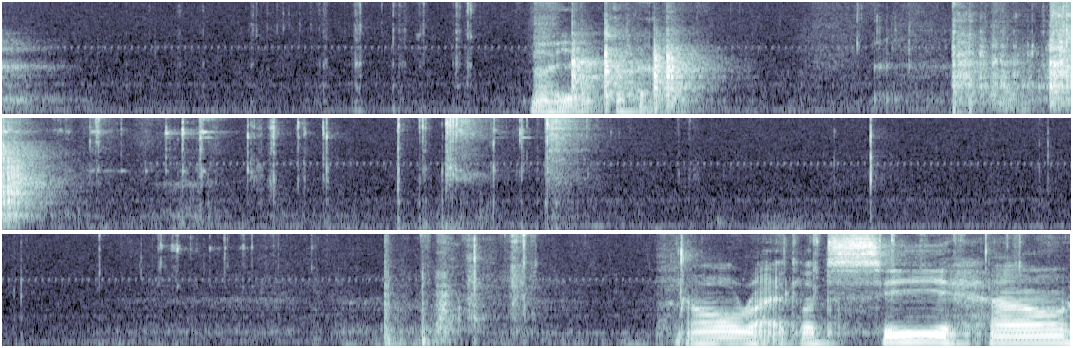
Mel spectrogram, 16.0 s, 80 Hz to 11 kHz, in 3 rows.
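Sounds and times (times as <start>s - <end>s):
metal parts scraping and rattling: 4.8s - 8.4s.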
